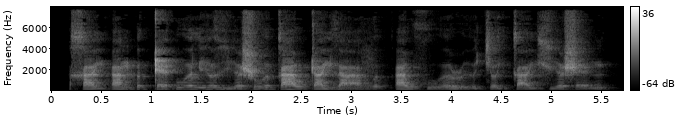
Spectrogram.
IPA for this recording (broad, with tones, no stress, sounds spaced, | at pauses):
x a˨˩ j ʔ a˧˥ ŋ ʔ ə˦˥ k̚ ʈ ɛ˧˥ ʔ u˧ ə̯ l i˧ ə̯ ɣ i˨˩˦ ə̯ ʂ u˧˥ ə̯ k aː˧ w ʈ a˧˥ j l aː˨˩˨ v ə˨˩ k̚ ʔ a˧ w x u˨˩˦ ə̯ ɹ ɨ˨˩˨ ə̯ c ə˨˩˦ j k a˨˩ j x i˧ ə̯ ʂ ɛ˨˩˦ ŋ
